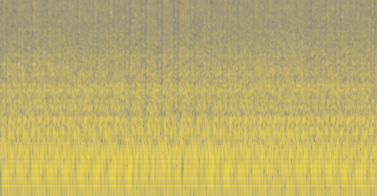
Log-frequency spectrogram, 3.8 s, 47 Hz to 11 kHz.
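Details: '78 Dodge Power Wagon with 383 V8, first start in over 10 years on open headers, fed fuel directly as electric pump wasn't filling carb bowls: loud steady even idle with raw bark, no misses or knocks; running healthy.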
